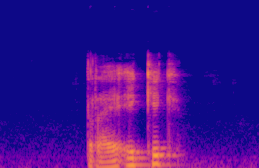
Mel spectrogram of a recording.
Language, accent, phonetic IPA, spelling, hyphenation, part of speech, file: German, Austria, [ˈdʁaɪ̯ˌɛkʰɪç], dreieckig, drei‧eckig, adjective, De-at-dreieckig.ogg
- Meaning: triangular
